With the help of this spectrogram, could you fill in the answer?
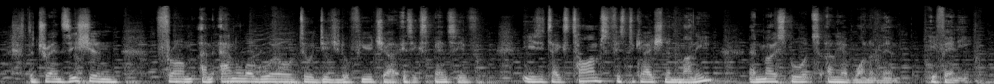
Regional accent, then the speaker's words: Sydney, New South Wales, Australia; when you grow up in the northern beaches of Sydney, which is where I grew up, you've got sport all around you

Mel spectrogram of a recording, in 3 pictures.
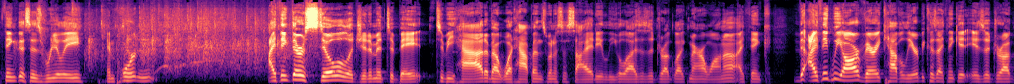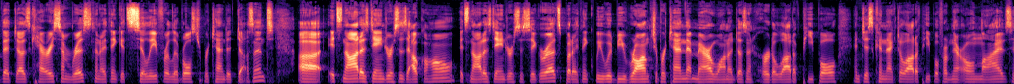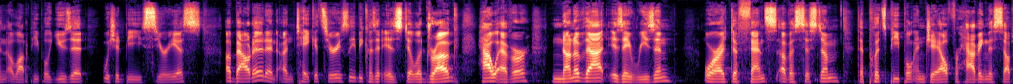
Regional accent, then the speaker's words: New York, United States; because I'm a Jew from New York.

